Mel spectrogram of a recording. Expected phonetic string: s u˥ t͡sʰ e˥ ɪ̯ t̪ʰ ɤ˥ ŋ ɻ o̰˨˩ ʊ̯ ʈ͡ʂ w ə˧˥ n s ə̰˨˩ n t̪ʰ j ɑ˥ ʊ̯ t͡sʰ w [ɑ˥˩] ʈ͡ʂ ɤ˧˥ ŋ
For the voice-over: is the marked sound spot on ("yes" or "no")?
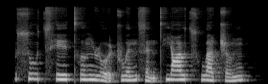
no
